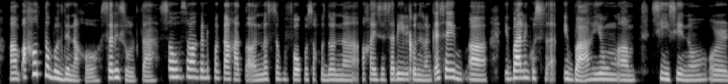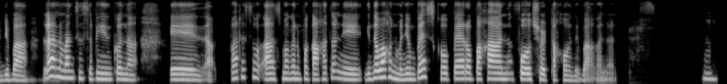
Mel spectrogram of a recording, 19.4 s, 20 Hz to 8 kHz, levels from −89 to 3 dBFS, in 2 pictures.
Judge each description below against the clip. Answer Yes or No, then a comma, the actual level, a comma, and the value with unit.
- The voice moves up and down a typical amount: Yes, average, 3.5 semitones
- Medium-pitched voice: No, high, 200 Hz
